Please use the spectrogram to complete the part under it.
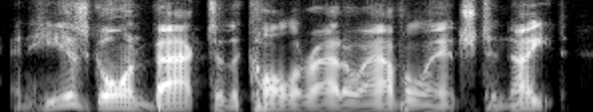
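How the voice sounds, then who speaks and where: Low-voiced energetic sports betting host. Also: male voice, brisk, dry recording. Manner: energetic, repeats himself, many "uh" fillers. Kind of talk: solo podcast promo and picks.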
